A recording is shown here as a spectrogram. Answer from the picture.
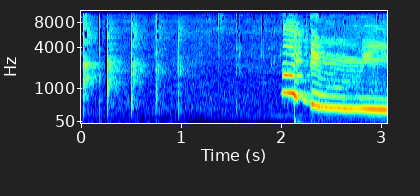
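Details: Bagheera, a 7-week-old Great Dane puppy on her first day in a new home, gives a long whine sliding down in pitch indoors, after a woman's coaxing voice and a few sharp taps.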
